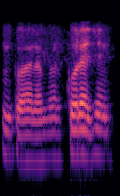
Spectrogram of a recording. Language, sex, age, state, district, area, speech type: Marathi, male, 18-30, Maharashtra, Hingoli, urban, conversation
